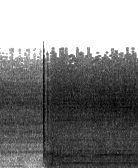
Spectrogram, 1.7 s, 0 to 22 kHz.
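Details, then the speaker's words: 10 HP Worthington rotary screw backup compressor, paired with an Atlas Copco GA11, starting up. Quiet hum, then a sharp start at half a second into a steady, even whirr with clean tones; normal start and running. "This is the backup Worthington backup compressor. Same thing, I'm going to start it up."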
